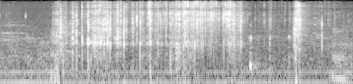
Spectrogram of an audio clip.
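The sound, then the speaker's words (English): Crisp, crackly crunching of a delicate piece of bread, a dense run of brittle bites and crinkles with a sharper crack near the end, over a low steady hum. “A delicate piece of bread.”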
